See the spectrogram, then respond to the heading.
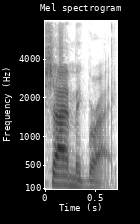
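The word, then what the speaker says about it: Chi McBride: His name is Is it- pronounced like Shy. Okay, so it's Shy McBride.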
